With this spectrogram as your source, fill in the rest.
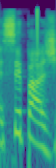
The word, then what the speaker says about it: cépage: Yeah, cépage, yes.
